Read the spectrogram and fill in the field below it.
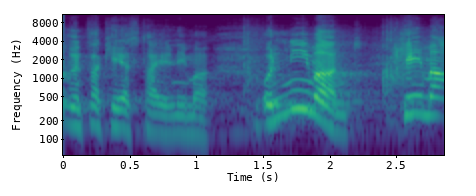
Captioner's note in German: Beifall DIE LINKE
